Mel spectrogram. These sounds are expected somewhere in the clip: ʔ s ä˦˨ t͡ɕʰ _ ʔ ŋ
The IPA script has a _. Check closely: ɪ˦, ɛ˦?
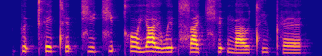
ɪ˦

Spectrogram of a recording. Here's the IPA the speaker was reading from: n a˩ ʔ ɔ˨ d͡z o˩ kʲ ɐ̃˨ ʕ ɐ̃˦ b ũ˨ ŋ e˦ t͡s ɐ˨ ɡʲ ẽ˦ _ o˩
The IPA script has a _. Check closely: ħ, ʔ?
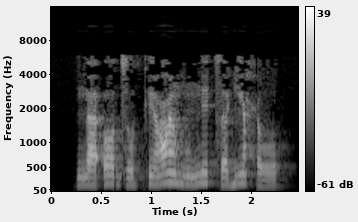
ħ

